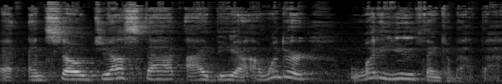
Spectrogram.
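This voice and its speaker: A man at a very slow pace with lively intonation, audible room echo and noticeable background noise. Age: 60s. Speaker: pastor. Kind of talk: devotional reflection. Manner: casual, hesitant with fillers.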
